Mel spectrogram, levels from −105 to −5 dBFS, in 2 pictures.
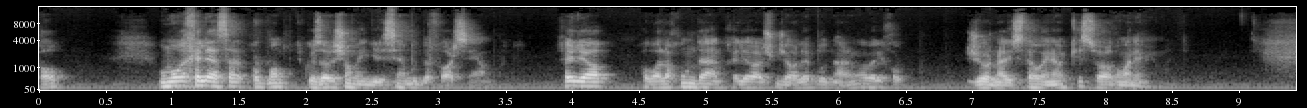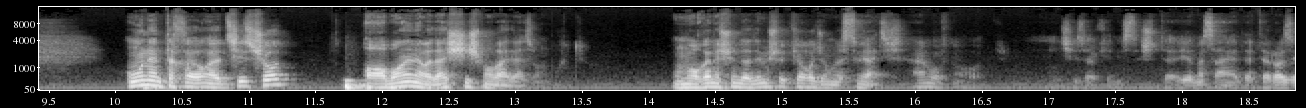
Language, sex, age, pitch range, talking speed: Persian, male, 40-59, 100-130 Hz, 195 wpm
